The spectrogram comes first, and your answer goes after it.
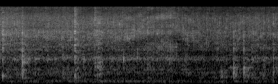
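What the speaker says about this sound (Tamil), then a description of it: "நல்லா வதக்கி விட்டுக்கலாம்" Sliced large onions with curry leaves sizzle in a hot pan while being sautéed for tomato rice, a steady loud frying hiss with a few soft scraping stirs, no voices.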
